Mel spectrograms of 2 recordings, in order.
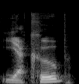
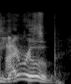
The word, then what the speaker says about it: Jakub: It's actually, if you want to pronounce it properly, Jakub, but he says he's okay, or even prefers just Jacob or Jake.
